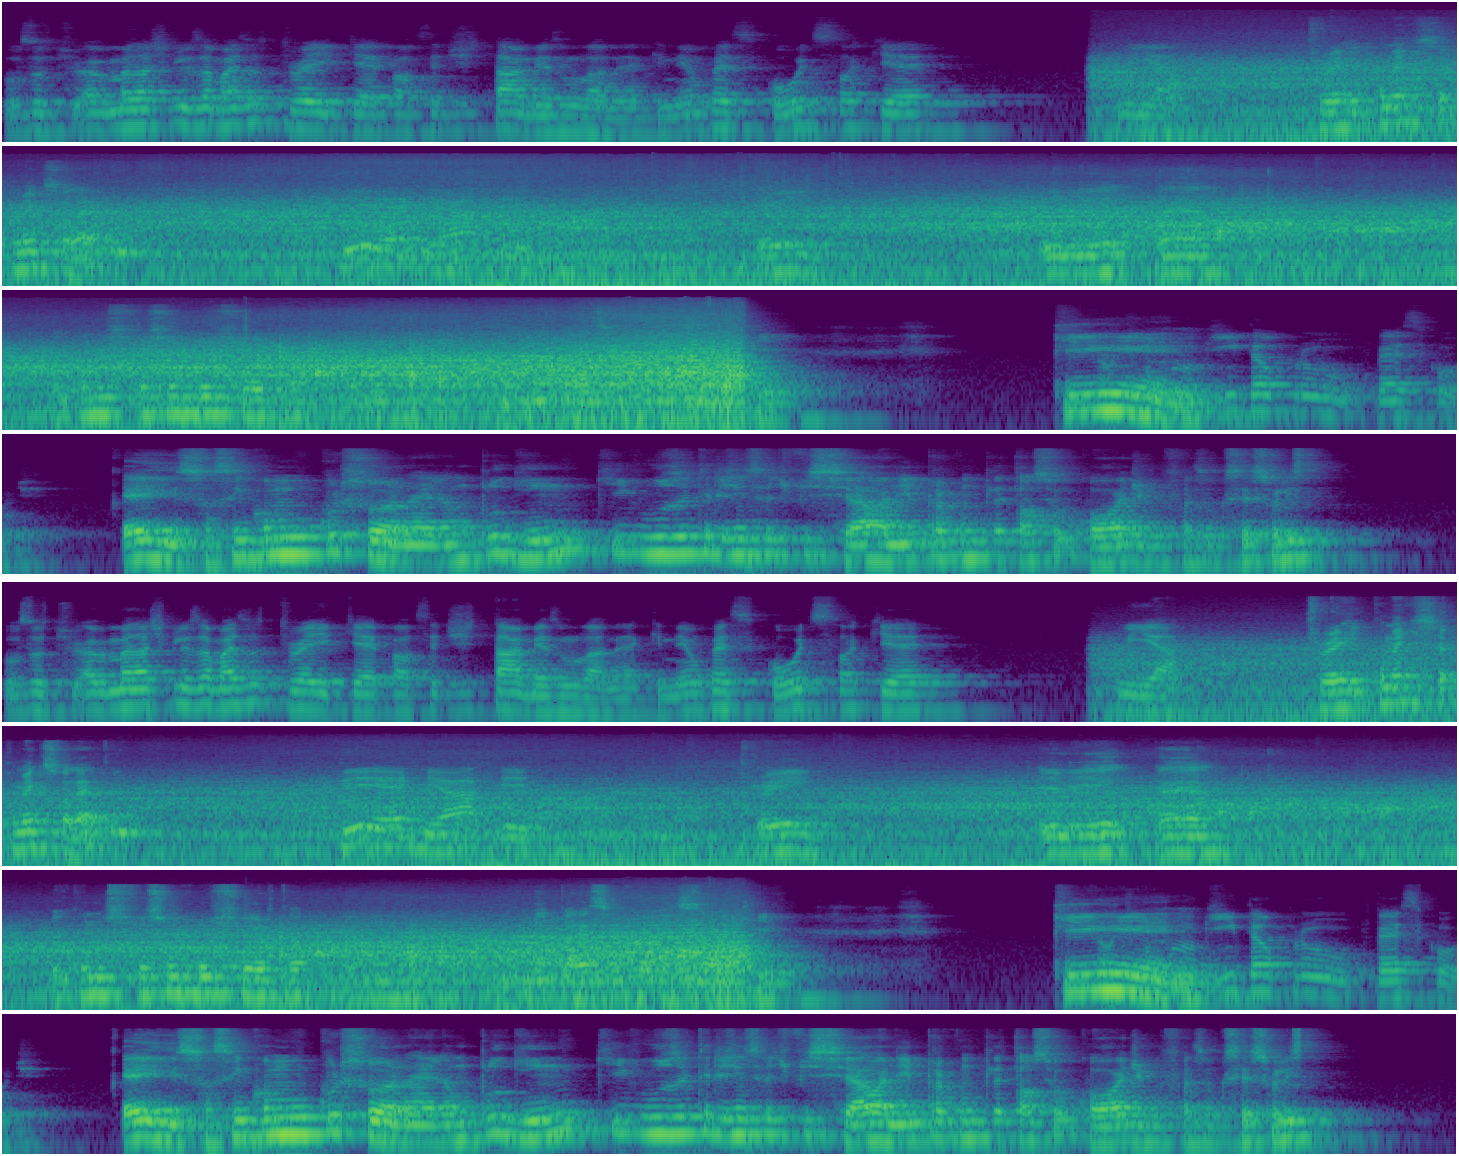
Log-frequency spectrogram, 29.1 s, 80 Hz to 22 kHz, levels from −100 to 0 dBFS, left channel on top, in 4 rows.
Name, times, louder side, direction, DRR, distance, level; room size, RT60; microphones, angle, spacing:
voice 1, 0.0-4.6 5.5-5.9 9.0-10.0 20.0-20.1 20.4-21.9, right 3 dB, 75° right, 7 dB, 0.6 m, -39 dB
sound 1, 5.4-18.3, left 3 dB, 35° left, 0.6 m, -32 dB
voice 2, 6.5-8.0 11.0-11.5 12.4-13.4 14.8-18.5 19.8-20.6 22.4-28.3, right 2 dB, 35° right, 7 dB, 0.6 m, -32 dB
9.2 x 4.2 x 3.7 m, 0.74 s
head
